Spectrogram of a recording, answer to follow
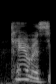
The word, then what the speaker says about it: Camas: How do we pronounce it? Camas. Camas, yeah, you said it right.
